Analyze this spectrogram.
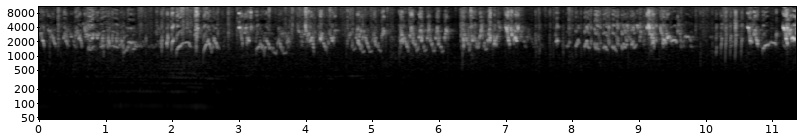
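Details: A puffed-up, sleepy pet budgerigar dozing during the day chirps and warbles in a steady run of fast, scratchy twitters and short whistled notes.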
